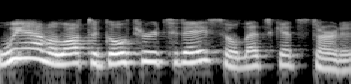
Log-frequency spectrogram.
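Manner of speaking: quick, deliberate delivery with clear intent. Showing how to set the tone at the start of a meeting: fast and deliberate. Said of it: "Notice how fast I'm speaking, with deliberation".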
